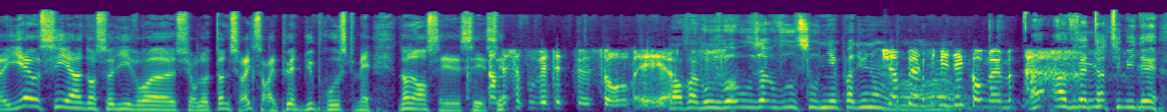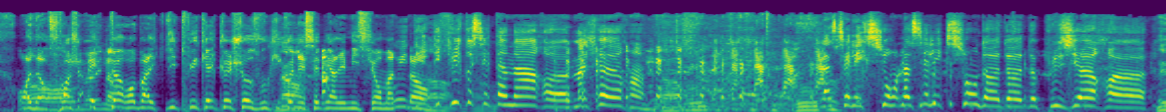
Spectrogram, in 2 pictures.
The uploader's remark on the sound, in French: était au téléphone des Grosses Têtes ce 5 octobre 2023.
